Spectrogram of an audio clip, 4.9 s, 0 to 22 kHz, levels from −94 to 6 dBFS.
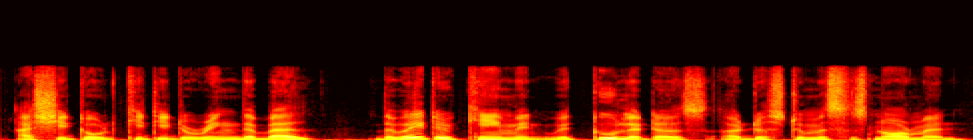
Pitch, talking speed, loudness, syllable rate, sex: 140 Hz, 235 wpm, -18 LUFS, 5.9 syllables/s, male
